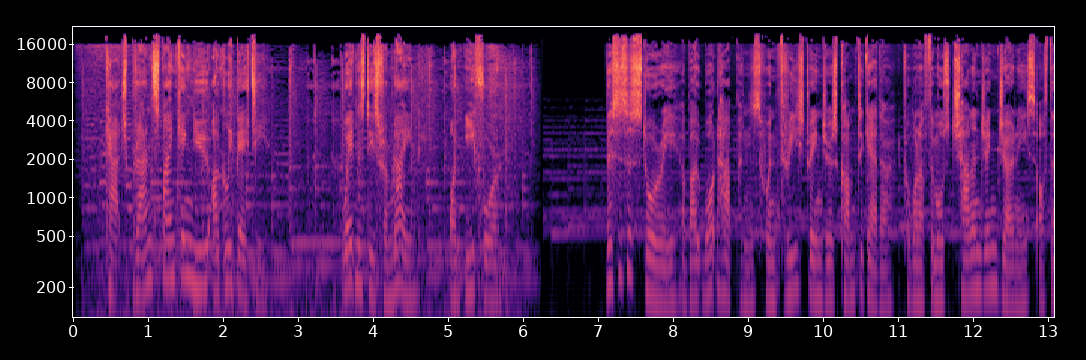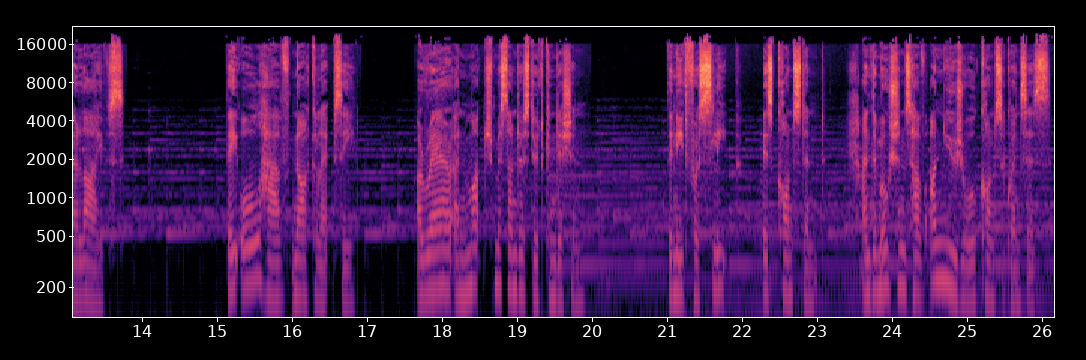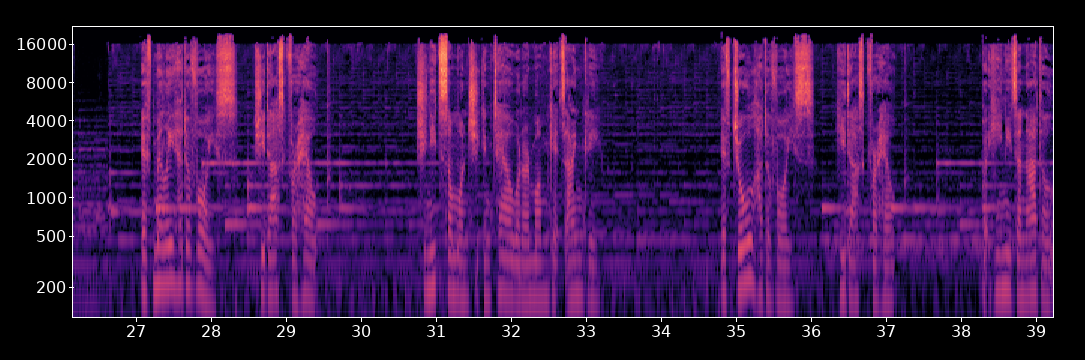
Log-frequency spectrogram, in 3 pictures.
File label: English UK Scottish Commercial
